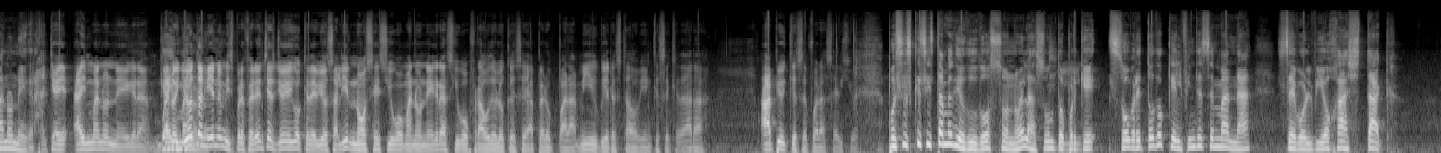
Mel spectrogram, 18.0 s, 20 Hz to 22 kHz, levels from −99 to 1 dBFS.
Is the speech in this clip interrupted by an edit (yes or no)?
no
